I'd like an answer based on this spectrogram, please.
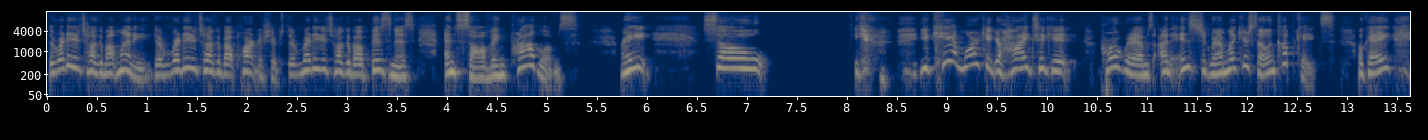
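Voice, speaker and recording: A woman with a New Jersey accent speaks at a moderate pace in an energetic tone, her high pitch moving in very wide swings. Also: very clean recording, silent background. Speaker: podcast host; LinkedIn marketing coach. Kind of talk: podcast talk, motivational business advice. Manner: energetic, direct, casual.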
